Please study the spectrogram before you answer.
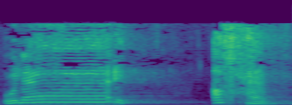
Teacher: مد وهمزة في كلمة واحدة، يبقى هنا لازم تمد أربع حركات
